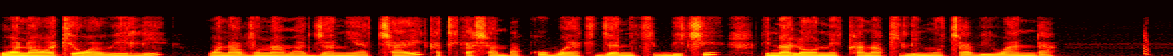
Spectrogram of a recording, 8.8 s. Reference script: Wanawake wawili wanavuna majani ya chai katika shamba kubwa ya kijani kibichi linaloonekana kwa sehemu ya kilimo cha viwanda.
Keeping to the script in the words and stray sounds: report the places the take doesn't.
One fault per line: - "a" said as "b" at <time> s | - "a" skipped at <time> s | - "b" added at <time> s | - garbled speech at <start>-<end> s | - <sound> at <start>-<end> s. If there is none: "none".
- "kwa sehemu ya" skipped at 6.6 s
- chirp at 8.6-8.7 s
